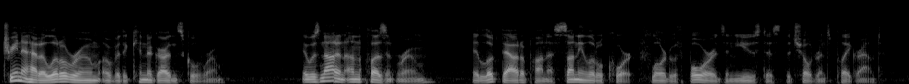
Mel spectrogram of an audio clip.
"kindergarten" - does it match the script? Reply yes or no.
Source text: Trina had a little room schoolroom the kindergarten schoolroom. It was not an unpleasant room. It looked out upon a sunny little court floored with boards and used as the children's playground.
yes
